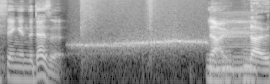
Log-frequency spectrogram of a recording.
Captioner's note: wind rustling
